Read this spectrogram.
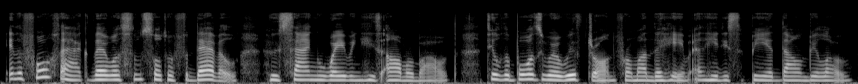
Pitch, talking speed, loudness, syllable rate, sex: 200 Hz, 205 wpm, -19 LUFS, 5.1 syllables/s, female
